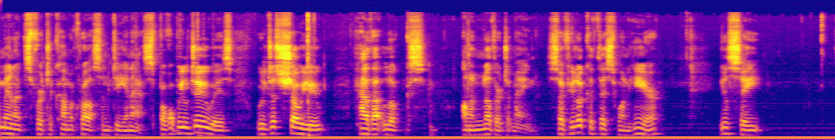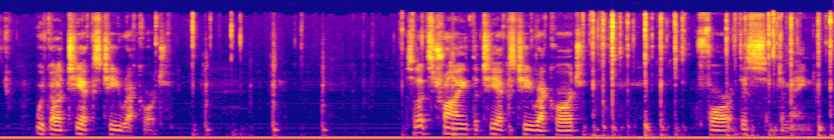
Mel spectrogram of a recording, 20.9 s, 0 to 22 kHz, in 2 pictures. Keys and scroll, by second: 13.2 Tab, 15.5 super+Tab, 15.6 super+Tab, 17.4-20.8 typing.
